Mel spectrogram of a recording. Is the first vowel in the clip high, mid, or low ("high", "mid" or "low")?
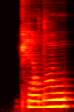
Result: mid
